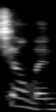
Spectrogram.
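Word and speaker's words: Tilghman: And for those of you that are listening, their name is it's pronounced Tillman, but it's T-I-L-G-H-M-A-N.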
